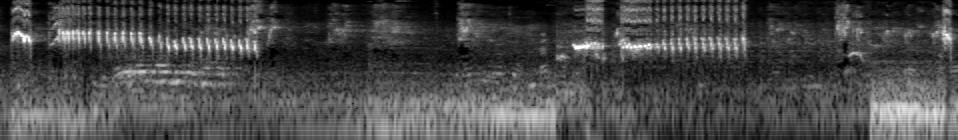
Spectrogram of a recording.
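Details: Greater green leafbird, a loud singer used as a training recording, gives rapid chattering trills repeated about twice a second with whistled notes and pauses between bursts.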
